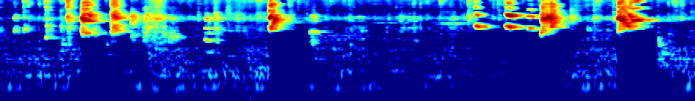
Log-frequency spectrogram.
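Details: Fischer's and lutino lovebirds, a colony of pairs in a flight-cage aviary, chirping among other birds: sharp, high chirps and short clustered twitters in irregular bursts. A few louder notes sit around the middle and the end.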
